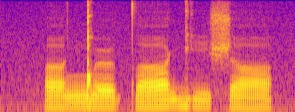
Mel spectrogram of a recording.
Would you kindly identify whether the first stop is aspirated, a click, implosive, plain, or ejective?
click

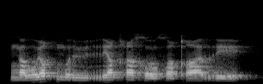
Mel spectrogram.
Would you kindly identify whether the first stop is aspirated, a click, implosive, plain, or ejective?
plain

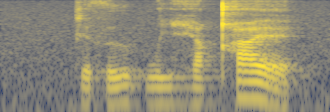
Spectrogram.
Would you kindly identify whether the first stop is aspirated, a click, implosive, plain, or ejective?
plain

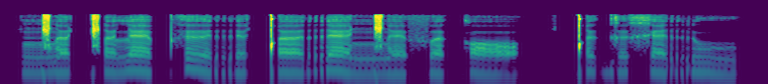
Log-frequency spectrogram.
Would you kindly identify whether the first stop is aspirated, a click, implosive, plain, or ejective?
click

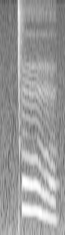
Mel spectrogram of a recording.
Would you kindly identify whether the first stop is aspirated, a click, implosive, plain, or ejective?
click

